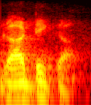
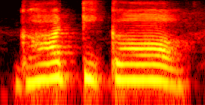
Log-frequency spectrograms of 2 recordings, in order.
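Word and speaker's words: घटिका: Not Gatika. Read again. Gatika. No. It's Right. Ghatika. That's a mistake.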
